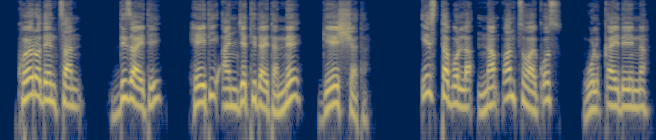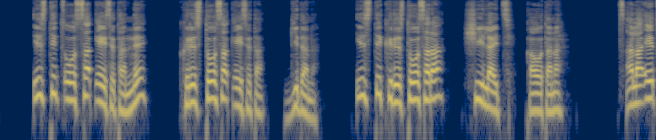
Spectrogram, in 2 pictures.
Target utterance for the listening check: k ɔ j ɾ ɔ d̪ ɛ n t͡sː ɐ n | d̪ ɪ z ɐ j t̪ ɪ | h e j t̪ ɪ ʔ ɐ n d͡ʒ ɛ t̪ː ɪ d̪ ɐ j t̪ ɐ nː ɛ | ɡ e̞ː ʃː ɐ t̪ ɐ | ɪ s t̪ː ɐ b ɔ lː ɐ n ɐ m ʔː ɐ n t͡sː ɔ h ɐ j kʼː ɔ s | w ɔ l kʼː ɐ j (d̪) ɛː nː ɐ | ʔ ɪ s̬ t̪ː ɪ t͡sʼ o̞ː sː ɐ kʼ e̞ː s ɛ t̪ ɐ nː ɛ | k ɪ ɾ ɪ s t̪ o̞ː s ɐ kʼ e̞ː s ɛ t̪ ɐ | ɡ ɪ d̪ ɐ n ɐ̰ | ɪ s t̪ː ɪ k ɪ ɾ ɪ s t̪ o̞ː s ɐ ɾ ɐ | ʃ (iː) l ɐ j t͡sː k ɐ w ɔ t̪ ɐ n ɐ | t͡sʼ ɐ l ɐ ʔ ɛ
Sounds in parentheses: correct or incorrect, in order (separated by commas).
correct, correct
